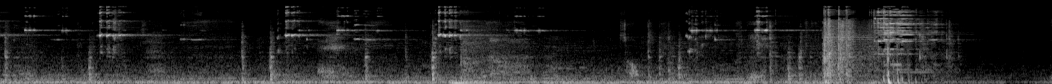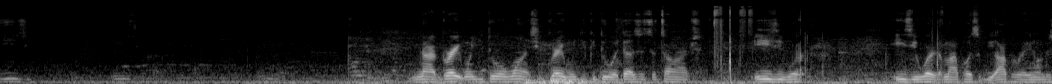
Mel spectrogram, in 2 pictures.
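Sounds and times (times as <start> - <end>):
low machine hum: 0.0 - 21.0
loud clatter of weights: 7.9 - 9.7.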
